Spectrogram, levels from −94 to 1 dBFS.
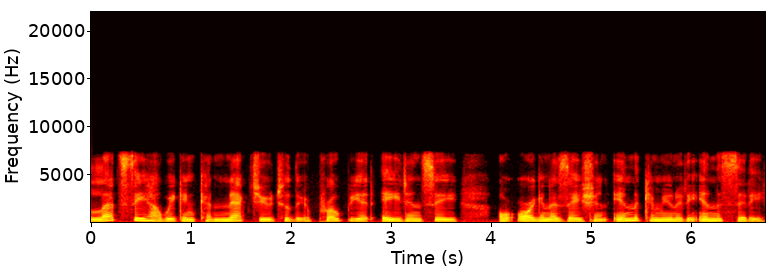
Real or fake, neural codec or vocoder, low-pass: real; none; 7.2 kHz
